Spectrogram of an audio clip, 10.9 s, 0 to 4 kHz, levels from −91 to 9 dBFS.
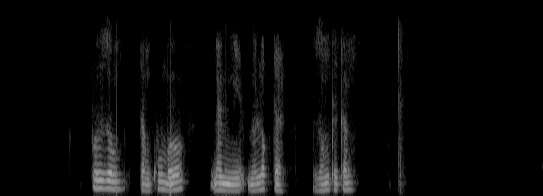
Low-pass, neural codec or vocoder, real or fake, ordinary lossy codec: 3.6 kHz; none; real; Opus, 24 kbps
